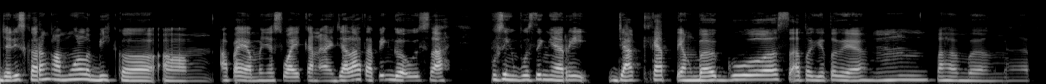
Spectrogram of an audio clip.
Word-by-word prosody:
jadi 185 +1 +3
sekarang 215 +2 +2
kamu 230 +1 +3
lebih 200 -1 +1
ke, 185 - +2
mmm, 165 -2 -1
apa 190 0 -5
ya 170 -2 +1
menyesuaikan 180 -1 -2
ajalah 185 +6 +2
tapi 210 +1 -3
nggak 190 -3 +3
usah 185 0 -1 0.4
pusing-pusing 210 -1 +1
nyari 195 0 +1 0.2
jaket 195 +2 0
yang 190 -1 +4
bagus 215 +4 +3
atau 200 0 -2
gitu 195 +2 -3
ya, 180 -1 0
mmm, 200 +2 -4
paham 185 -2 -3
banget. 170 0 -11
190 Hz, 140 wpm, -21 LUFS, 180-210 Hz, 0.4 s, yang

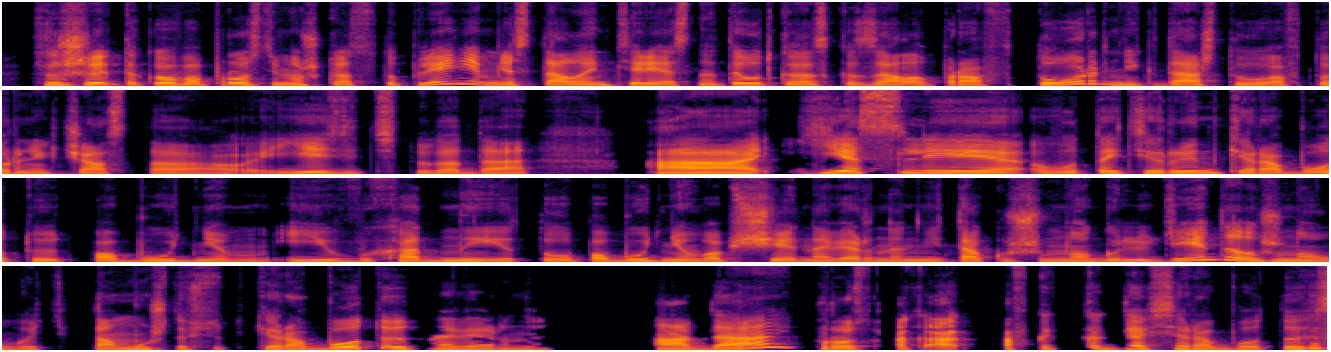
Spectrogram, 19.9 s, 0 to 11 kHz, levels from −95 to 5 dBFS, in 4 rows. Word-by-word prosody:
Слушай, 235 -3 +5
такой 230 -2 +2
вопрос, 230 0 +1
немножко 210 -1 -2
отступление, 245 - -1
мне 220 -1 -1
стало 215 -1 +2
интересно: 200 -3 0
ты 220 - +1
вот 220 0 +2
когда 205 -1 0
сказала 200 -2 0
про 185 -1 +1
вторник, 220 - -1
да, 180 +3 +3
что 190 -2 -5
во 170 0 -2
вторник 185 -2 -6
часто, 170 -3 -3
э, - - -8
ездите 165 -1 -2
туда, 160 -1 -2
да. 155 - -2 0.4
А 190 0 +8
если 235 +2 +3
вот 200 +3 -6
эти 210 -1 +1
рынки 215 0 0
работают 185 -1 -2
по 180 - +2
будням 175 -4 -5
и 175 -1 -5
в 170 - -4
выходные, 180 +1 -1
то 170 +2 -5
по 185 - 0
будням 190 -2 -2
вообще, 180 +2 +1
наверное, 175 0 -3
не 170 -1 -5
так 185 +1 -1
уж 175 - -4
и - - -7
много 175 0 -3
людей 205 - 0
должно 200 - 0
быть, 150 0 -11
потому 170 +2 -1
что 175 - -7
всё-таки 175 +1 -6
работают, 210 - +2
наверное. 175 -1 -5 0.4
А, 175 -1 +5
да? 165 +3 +6
И 435 - -3
просто, 180 0 -1
а, - - +2
к - - -15
а - - +2
в - - -15
к 190 - -8
а - - -8
когда 195 +2 -1
все 195 -1 -3
работают? 185 - -2
185 Hz, 195 wpm, -23 LUFS, 175-210 Hz, 0.4 s, А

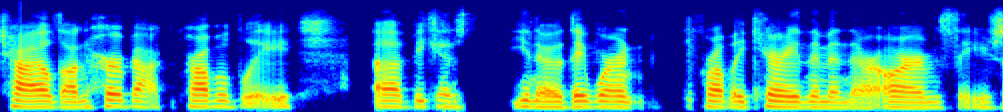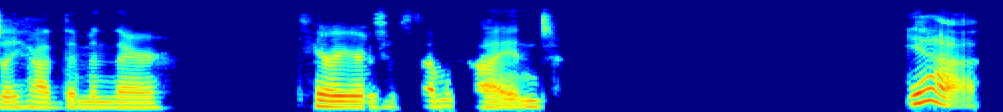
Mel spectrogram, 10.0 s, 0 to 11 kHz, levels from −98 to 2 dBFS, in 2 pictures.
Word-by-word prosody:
child 165 -2 +6
on 155 0 +4
her 180 +1 +3
back 170 -2 -1
probably, 170 -1 +1 0.4
uh, 175 0 +4
because, 170 -1 -6 0.2
you 180 - -1
know, - - +2
they 165 - +4
weren't 160 -2 +1 0.3
probably 165 -2 +3
carrying 160 -2 +4
them 155 -1 -1
in 150 - -2
their - - 0
arms. 150 -1 +2
They - - -8
usually 150 0 -4
had 150 -2 -4
them 155 - -6
in 150 0 -6
their 150 -1 -4 0.7
carriers 165 -2 +3
of - - -18
some 175 +2 -3
kind. 80 +2 -1 1.8
Yeah. - - +3
160 Hz, 165 wpm, -25 LUFS, 150-170 Hz, 1.8 s, child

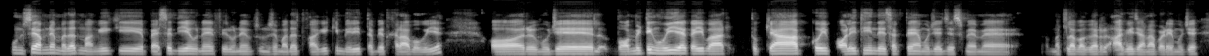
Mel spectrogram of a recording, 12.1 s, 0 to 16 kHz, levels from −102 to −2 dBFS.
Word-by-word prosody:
उनसे 145 -4 +2
हमने 165 +1 +1
मदद 135 +2 -1
माँगी 120 +1 -5
कि 130 -2 -3
पैसे 140 - -2
दिए 130 +1 -1
उन्हें 130 +1 -4
फिर 120 - -9
उन्हें 120 +1 -7
उनसे 120 +1 -12
मदद 115 +1 -6
माँगी 115 +4 -5
कि 135 - -10
मेरी 115 0 -4
तबियत 115 0 -6
खराब 110 -1 -1
हो 105 - -7
गई 105 - -6
है। - - -2 0.5
और 115 +1 +2
मुझे 120 +2 +1 0.5
वोमिटिंग 145 +7 +2
हुई 145 +2 +2
है 150 0 +7
कई 130 0 +4
बार, 125 0 +4 0.3
तो - - -8
क्या 130 0 +7
आप 140 0 +7
कोई 140 -1 +3
पॉलीथीन 135 +3 0
दे 130 - +1
सकते 125 +1 -2
हैं 125 - +2
मुझे 115 0 -7
जिसमें 110 -1 -3
मैं 110 -1 -4 0.5
मतलब 115 -1 -3
अगर 110 0 -3
आगे 115 +2 +2
जाना 110 0 -2
पड़े 105 0 -3
मुझे 110 +2 -5
120 Hz, 220 wpm, -26 LUFS, 110-130 Hz, 0.5 s, है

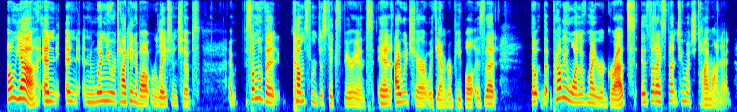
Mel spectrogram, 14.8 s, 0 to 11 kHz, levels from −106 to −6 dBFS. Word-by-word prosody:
Oh, 295 +4 +4
yeah, 290 -1 +8
and 230 -2 +4 0.2
and 230 -2 -1
and 205 0 -9
when 235 +1 +2
you 235 - -1
were 220 -1 -3
talking 220 +1 +2
about 175 -3 +1
relationships, 160 -4 -5 0.9
some 285 +2 +1
of 285 -6 -4
it 200 -2 +2 0.3
comes 235 0 +4
from 210 -4 -12
just 185 -1 -6
experience, 150 -3 -7
and 175 -1 0
I 205 - +8
would 230 -2 -7
share 150 -3 -4
it - - -9
with 145 - -11
younger 135 0 -5
people, 140 +1 -5
is 150 -1 -9
that 170 -1 +1 0.7
the 440 0 +2
the - - -2
probably 290 +3 +3
one 205 -5 0
of 200 -2 -8
my 200 -1 +1
regrets 150 +1 +1
is 210 0 -4
that 235 -1 0
I 230 - +4
spent 230 +1 -5
too 235 +1 -10
much 225 -4 -9
time 145 0 -4
on - - -8
it - - -16
205 Hz, 180 wpm, -25 LUFS, 160-235 Hz, 0.9 s, yeah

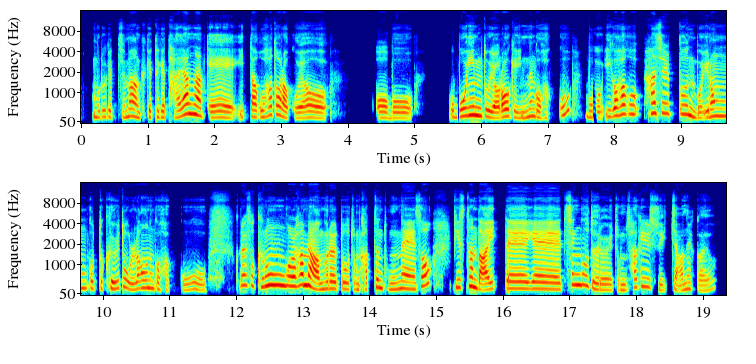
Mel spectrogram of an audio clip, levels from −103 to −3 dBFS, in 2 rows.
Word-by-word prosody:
모르겠지만 210 0 -3
그게 205 - -7
되게 205 -1 -4
다양하게 205 - +2
있다고 210 0 -1
하더라고요. 190 - +1 0.7
어 190 -1 0
뭐 180 -1 -3 0.7
모임도 250 -3 +4
여러 210 +6 +5
개 210 -4 -7
있는 220 +7 -3
것 200 - 0
같고, 285 - -7 0.2
뭐 205 -4 -6 0.2
이거하고 295 +7 +1
하실 335 0 0
분 280 -8 0
뭐 185 0 -5
이런 235 +3 -1
것도 230 -1 -6
글도 230 +5 -1
올라오는 235 +4 0
것 210 - -4
같고. 180 +1 -10 0.4
그래서 330 -1 -3
그런 330 +3 +4
걸 310 -1 +5
하면 335 -2 +7
아무래도 210 +1 +2
좀 195 -1 -8
같은 245 +8 -2
동네에서 220 - 0 0.3
비슷한 275 +2 +2
나이대의 215 0 +2
친구들을 230 - -1
좀 175 -1 -8
사귈 275 +7 -5
수 180 -7 -11
있지 175 - -8
않을까요? 180 +2 -7
220 Hz, 300 characters per minute, -20 LUFS, 195-270 Hz, 0.7 s, 하면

